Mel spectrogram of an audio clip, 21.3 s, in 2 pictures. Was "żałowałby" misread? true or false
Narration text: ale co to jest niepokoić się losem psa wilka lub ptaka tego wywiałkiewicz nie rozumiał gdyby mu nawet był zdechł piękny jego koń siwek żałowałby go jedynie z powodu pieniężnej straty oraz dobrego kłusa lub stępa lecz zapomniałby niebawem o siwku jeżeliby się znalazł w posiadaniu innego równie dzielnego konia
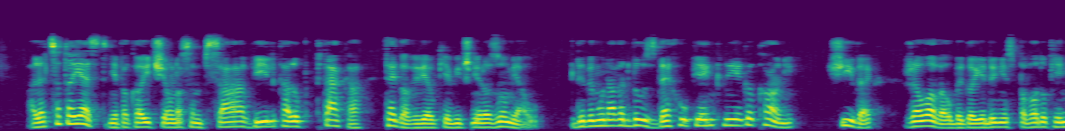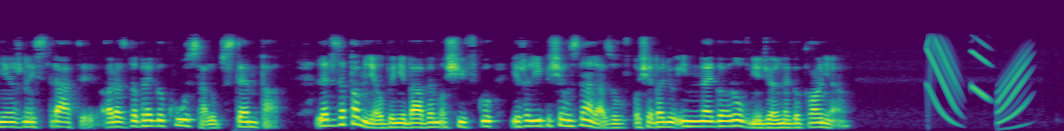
false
